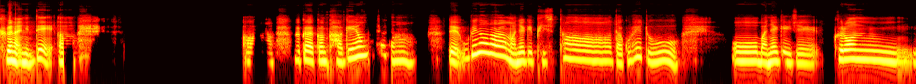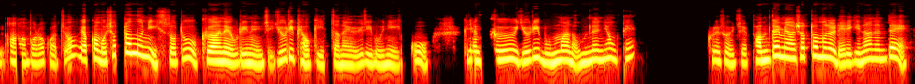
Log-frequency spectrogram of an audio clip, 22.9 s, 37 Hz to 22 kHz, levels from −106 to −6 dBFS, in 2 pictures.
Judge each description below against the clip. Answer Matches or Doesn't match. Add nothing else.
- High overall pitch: Matches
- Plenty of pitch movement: Doesn't match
